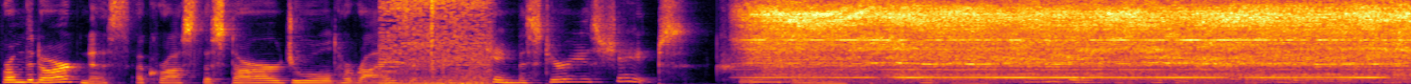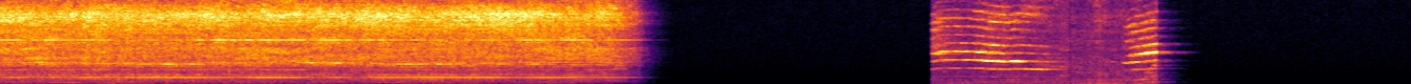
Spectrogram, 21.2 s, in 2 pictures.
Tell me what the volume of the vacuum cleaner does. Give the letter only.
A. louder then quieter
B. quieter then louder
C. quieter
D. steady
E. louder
D.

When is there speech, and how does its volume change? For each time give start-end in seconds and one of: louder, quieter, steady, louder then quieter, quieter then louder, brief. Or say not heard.
0.0-11.7 quieter.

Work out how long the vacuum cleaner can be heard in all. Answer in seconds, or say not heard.
10 s.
